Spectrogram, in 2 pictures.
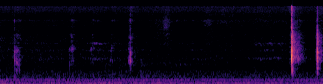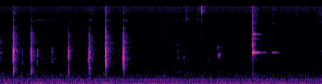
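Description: Faint, sharp clicks of a paintbrush knocking against a plastic paint palette while mixing paint, a quick run of about eight in two seconds near the middle, over a low steady hum.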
